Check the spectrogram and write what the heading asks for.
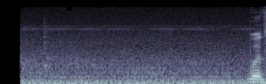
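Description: Crickets chirping steadily, heard as one thin high tone over a low rumble.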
